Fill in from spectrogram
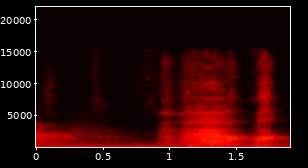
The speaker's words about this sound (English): You're yawning. Are you tired? She's tired.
